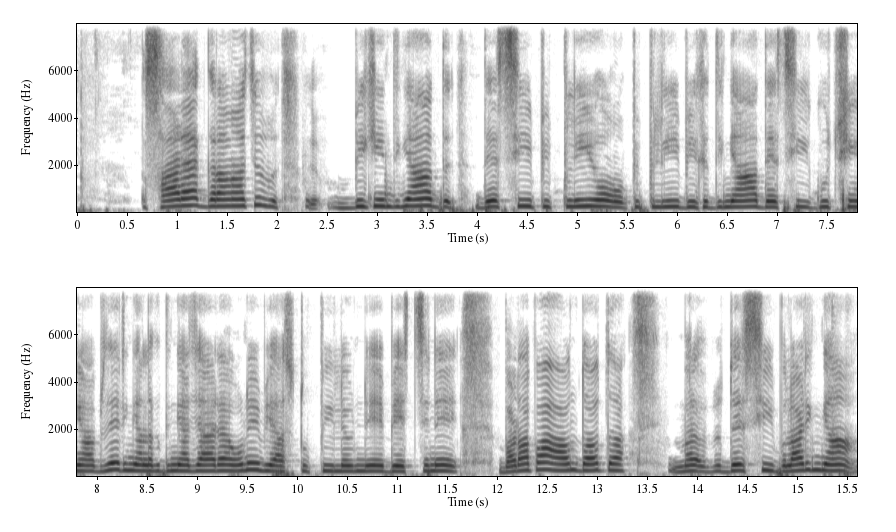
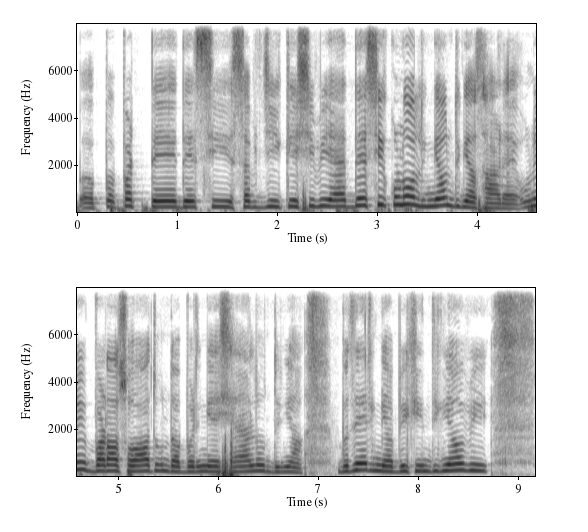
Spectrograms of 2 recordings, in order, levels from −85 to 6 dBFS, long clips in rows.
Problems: background sounds at intervals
